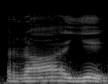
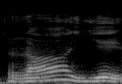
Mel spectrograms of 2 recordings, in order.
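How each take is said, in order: No difference in how they are said.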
